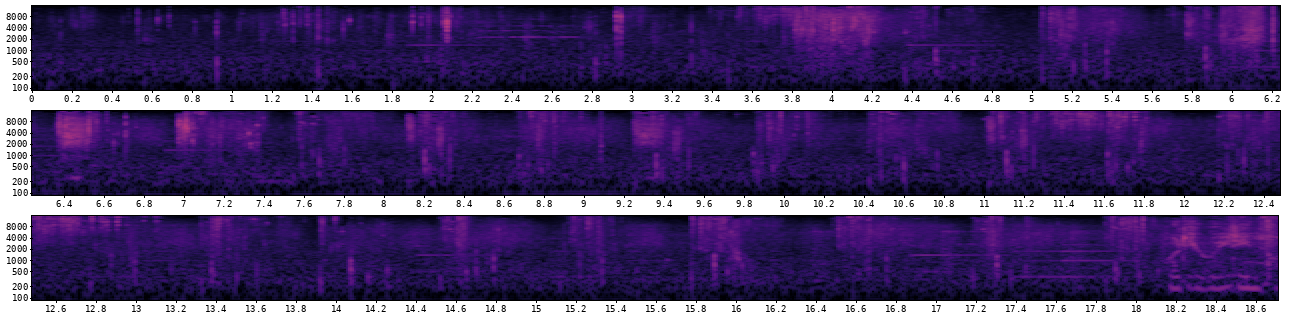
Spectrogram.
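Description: Footsteps crunch on rough ground at a steady walking pace.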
